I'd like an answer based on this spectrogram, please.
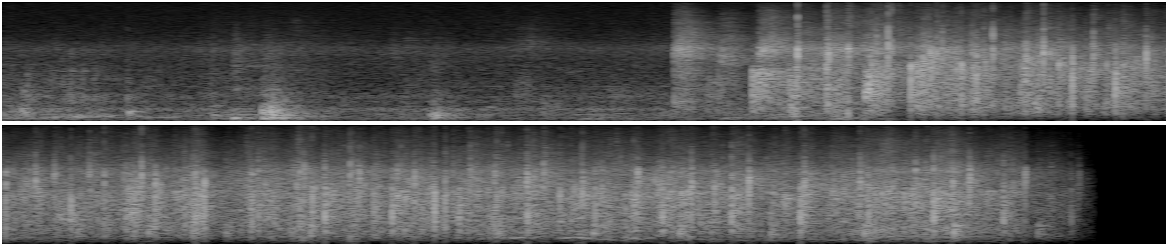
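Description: Audience applauding: a few soft thumps in the quiet, then dense clapping that starts about three seconds in and cuts off suddenly near the end.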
